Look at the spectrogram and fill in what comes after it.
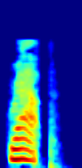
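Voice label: "wrap", US English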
